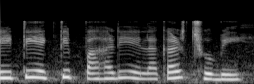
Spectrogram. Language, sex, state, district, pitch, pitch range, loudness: Bengali, female, West Bengal, Cooch Behar, 280 Hz, 255-305 Hz, -13 LUFS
